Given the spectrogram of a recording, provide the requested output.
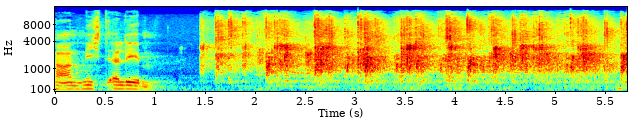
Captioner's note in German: Beifall SPD und Freie Demokraten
